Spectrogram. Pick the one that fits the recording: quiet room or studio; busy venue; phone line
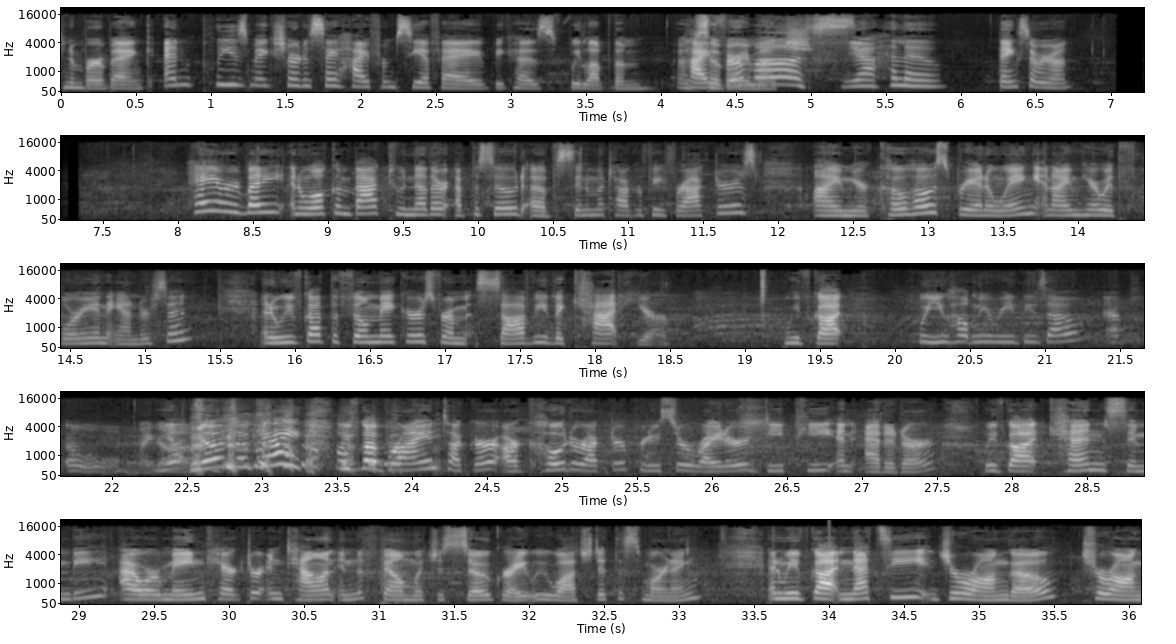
busy venue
